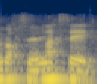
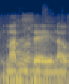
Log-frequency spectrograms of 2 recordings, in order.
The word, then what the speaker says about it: Marseille: 한국에선 마르세유라고 하는데 프랑스에서는 On peut dire Olympique de Marseille. 막세이라고 네, 한다는 거. 막세이.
